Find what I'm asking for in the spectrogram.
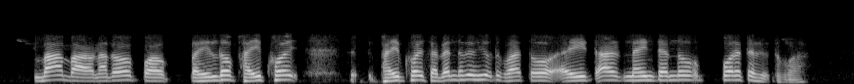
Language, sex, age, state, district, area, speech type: Santali, male, 18-30, West Bengal, Birbhum, rural, conversation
